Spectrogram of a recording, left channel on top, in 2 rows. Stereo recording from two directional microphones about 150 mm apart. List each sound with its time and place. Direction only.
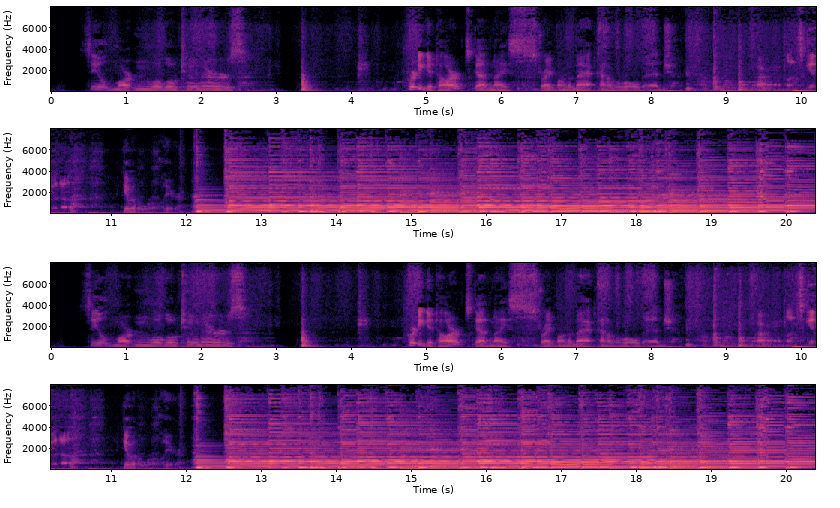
0.5 s speech: 20° left (ahead or behind)
4.7 s speech: 20° left (ahead or behind)
9.4 s a sound: 15° left (ahead or behind)
11.7 s guitar: 5° left (ahead or behind)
